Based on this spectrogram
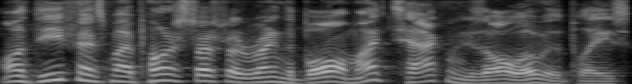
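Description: With music in the background, a man talks at a very fast pace, his pitch swinging very widely. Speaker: gaming YouTuber. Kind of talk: gameplay commentary and tutorial. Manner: animated.

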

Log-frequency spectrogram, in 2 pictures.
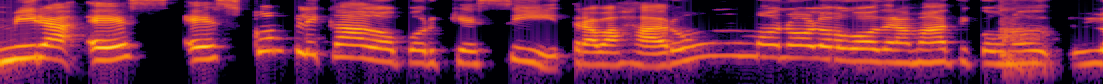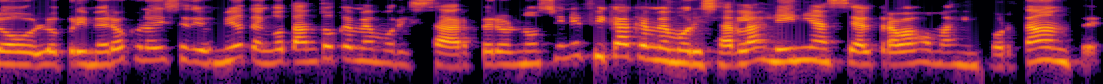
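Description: A woman's high-pitched voice at a fairly quick pace with hardly any pauses, ordinary pitch variation and a quiet background. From Puerto Rico. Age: 40s. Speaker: actress and theatre producer; actress. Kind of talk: interview conversation. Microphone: video call.

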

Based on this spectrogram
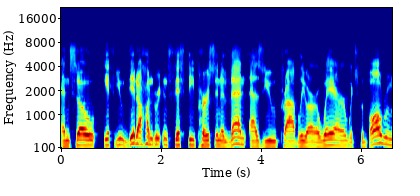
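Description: In a normal speaking voice, the speaker moves at a fairly slow pace with ordinary pitch variation. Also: man. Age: 60s. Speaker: prospective business owner presenting to board. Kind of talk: public meeting presentation.

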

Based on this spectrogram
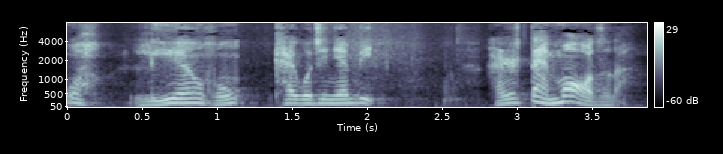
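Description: A man with a fairly high pitch and a somewhat breathy, animated tone speaks at a moderate pace with very wide pitch swings. The recording is very clean, with a silent background. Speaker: silver and antiques appraiser and dealer. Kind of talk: casual appraisal chat with customers. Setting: shop, face to face with sellers. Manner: animated, exclamatory.

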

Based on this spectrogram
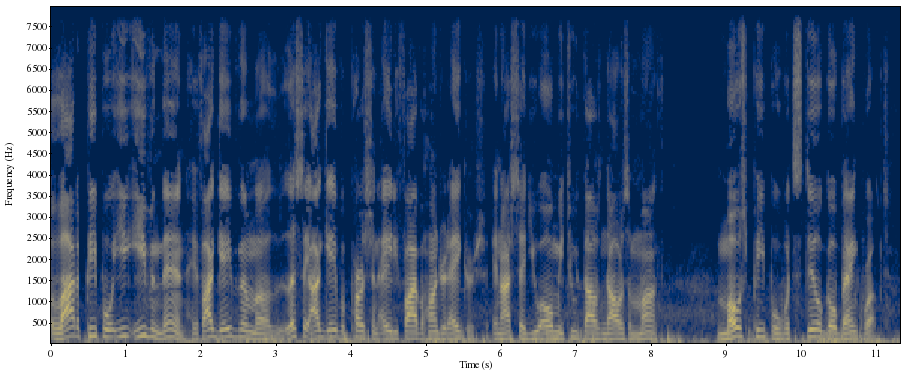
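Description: A man speaks at a moderate pace in a bright, sharp tone with vocal fry. The sound is dry with no echo, over light background noise. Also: ordinary pitch variation. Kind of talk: casual vlog chat. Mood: earnest, reflective. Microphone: phone near.

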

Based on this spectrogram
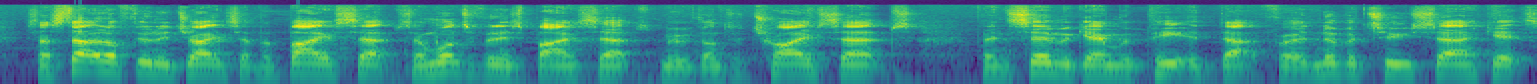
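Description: Music plays in the background as a man speaks. His pace is moderate and his pitch variation ordinary. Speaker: fitness vlogger. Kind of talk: casual vlog narration.

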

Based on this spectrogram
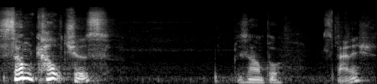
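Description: In a British accent, a man at a medium pitch talks at a fairly slow pace with vocal fry, very wide pitch swings, and long, frequent pauses. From Britain. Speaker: senior journal publisher; visiting publisher lecturer. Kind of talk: lecture. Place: hall.

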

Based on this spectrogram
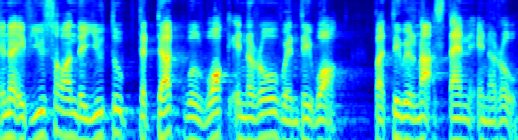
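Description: A man's bright, sharp tone at a moderate pace against a quiet background. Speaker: church member preaching. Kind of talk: sermon. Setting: church. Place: church. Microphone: headset.

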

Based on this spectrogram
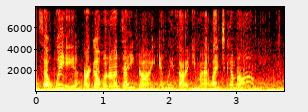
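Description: A woman talks at a fairly quick pace. Loud background noise fills the recording. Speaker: vlogger. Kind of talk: casual vlog chat. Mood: upbeat, excited. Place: car. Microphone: phone near.

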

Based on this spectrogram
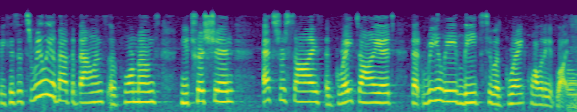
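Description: The woman's voice is fairly high with ordinary pitch variation. Her pace is moderate. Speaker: physician. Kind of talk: interview answer.

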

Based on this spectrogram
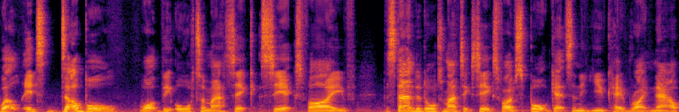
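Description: The pace of this man's talking is moderate. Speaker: car reviewer. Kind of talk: commentary reacting to web page.

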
